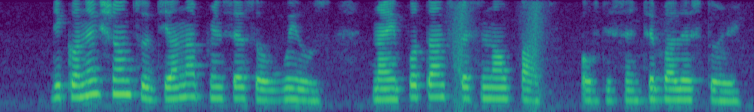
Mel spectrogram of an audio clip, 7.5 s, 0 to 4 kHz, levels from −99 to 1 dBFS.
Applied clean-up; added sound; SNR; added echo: none; Whoosh, swoosh, swish; 15 dB; none.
